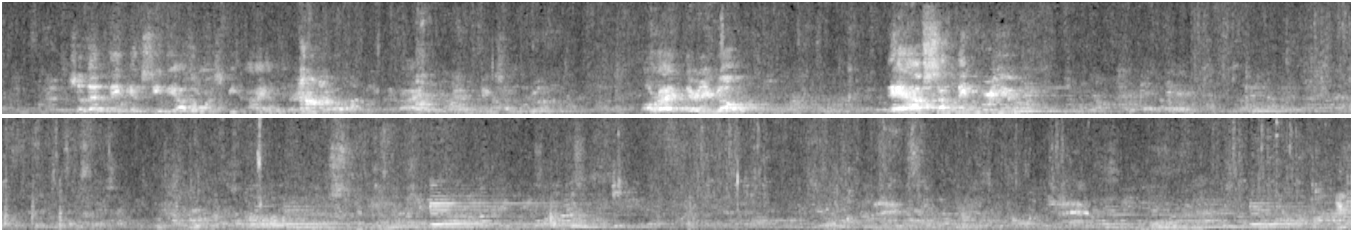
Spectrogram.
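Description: A large choir of women sings together in an echoing hall.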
